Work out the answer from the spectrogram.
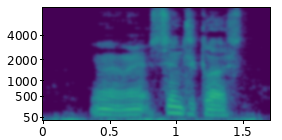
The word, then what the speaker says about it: Sinterklaas: Sinterklaas, Dutch pronunciation, or Saint Nicholas.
